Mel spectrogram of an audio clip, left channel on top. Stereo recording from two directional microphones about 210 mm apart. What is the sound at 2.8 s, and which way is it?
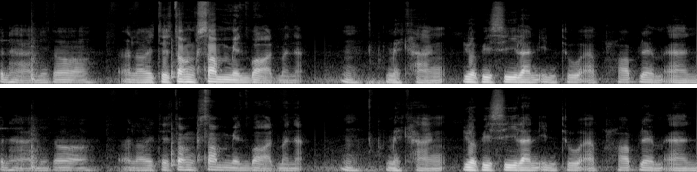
Speech, 5° right (ahead or behind).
